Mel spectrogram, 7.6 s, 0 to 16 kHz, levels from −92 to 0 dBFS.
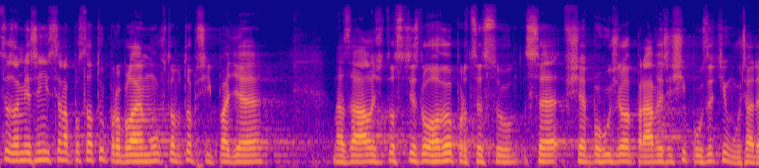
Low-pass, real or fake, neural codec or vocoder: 14.4 kHz; real; none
